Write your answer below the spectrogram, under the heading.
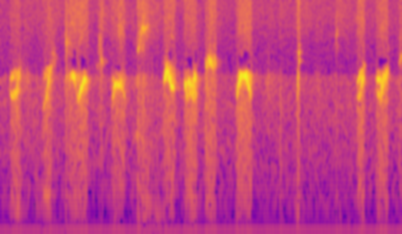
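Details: Quiet warbling song of the European greenfinch, used to call and capture greenfinches: separate bright chirps and short slurred notes spaced through a few seconds.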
